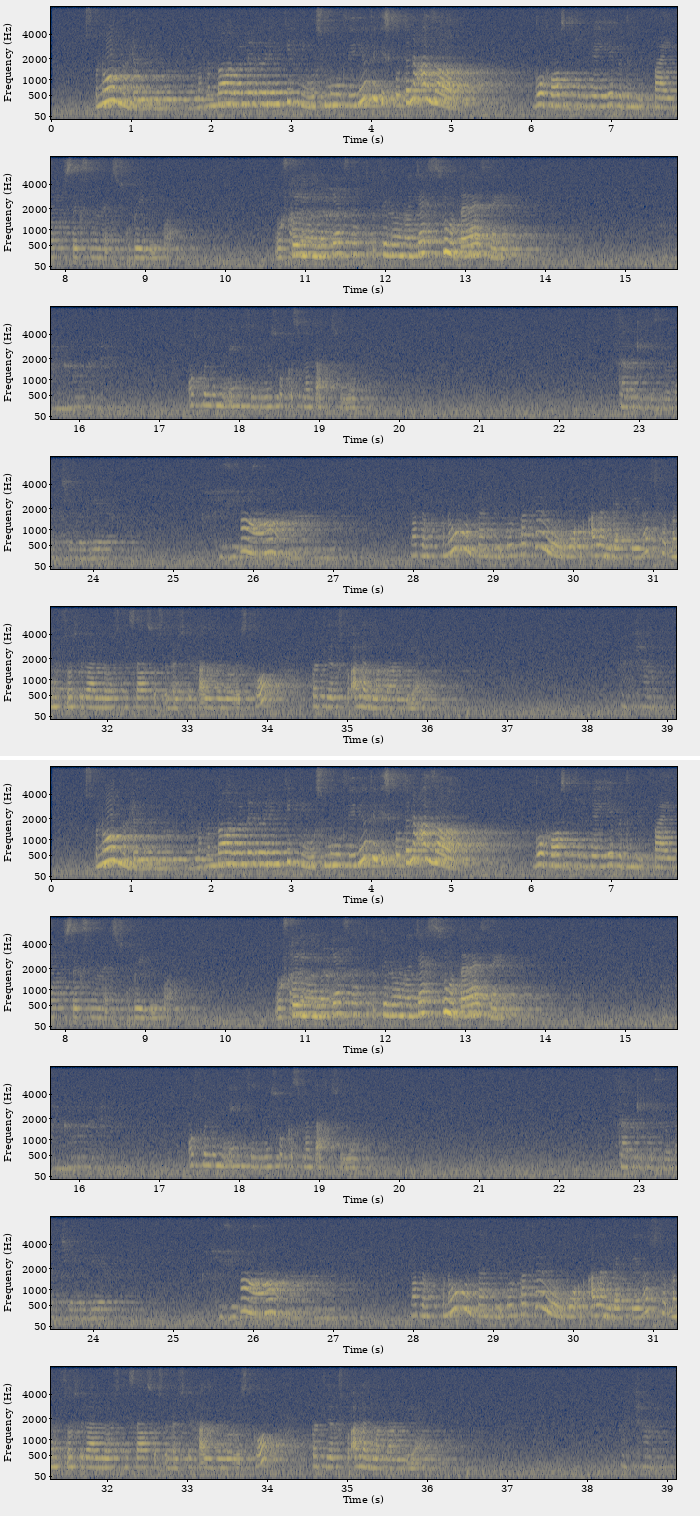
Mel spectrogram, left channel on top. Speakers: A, in the centre; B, on the right.
A: اس کو نارمل ڈللیوری ہو گئی ہے مطلب نارمل ڈیلیوری بھی کتنی وہ سموتھلی نہیں ہوتی کس کو تو نا عذاب وہ
B: ہوں
A: ہاسپٹل گئی ہے ودن فائیو سکس منٹس کو بےبی ہوا وہ فلموں
B: اللہ کی
A: میں
B: کر،
A: کیس فلموں میں کیس سے ہوتا ویسے ہی
B: او مائی گاڈ
A: اس کو لیکن ایک چیز میں اس کو قسمت اچھی ہے
B: سب کی قسمت اچھی ہوتی ہے کسی کی
A: ہاں
B: قسمت خراب نہیں ہوتی
A: مطلب اس کو نا جلدی اور پتہ ہے وہ الگ رہتی ہے نا مطلب سسرال میں کے ساس سسر نے اس کے ہسبینڈ اور اس کو پتی اور اس کو الگ مکان دیا ہے
B: اچھا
